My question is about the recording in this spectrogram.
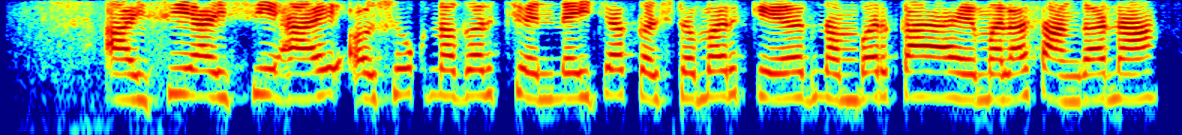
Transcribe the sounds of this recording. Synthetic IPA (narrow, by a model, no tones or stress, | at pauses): ajsiajsiajʔəɕoknəɡəɾt͡ɕenːəjt͡ɕjakəʂʈəməɾkeəɾnəmbəɾkajaɦeməlasaŋɡana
